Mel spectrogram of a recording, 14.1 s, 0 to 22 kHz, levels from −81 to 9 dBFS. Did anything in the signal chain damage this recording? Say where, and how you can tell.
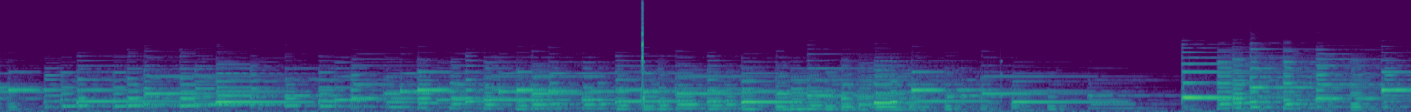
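Yes. Two brief glitches break into the audio, one from 6.39 to 6.45 s and another from 9.98 to 10.02 s, each lasting only about 50 ms. This is damaged data in a compressed stream, a fault at the codec or storage stage. Bytes in the encoded file were corrupted, so the decoder misread those frames and lost sync. It was disrupted until it found the next valid frame header and resumed.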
